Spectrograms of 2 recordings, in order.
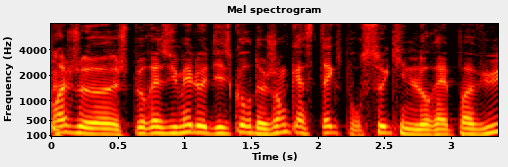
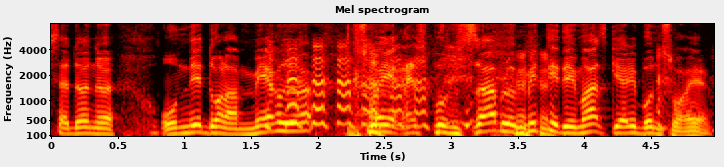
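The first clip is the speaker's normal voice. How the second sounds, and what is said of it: Imitates a politician with exaggerated accent. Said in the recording (French): “il n'a pas un accent comme ça ... il a un léger accent ... on me l'a un peu imposé cet accent”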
